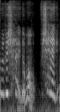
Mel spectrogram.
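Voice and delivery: crying daughter telling her mother it's nothing; tearful. Acted. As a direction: whimper it out to mum.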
